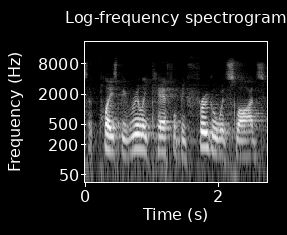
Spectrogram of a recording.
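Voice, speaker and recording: A man with an Australian accent. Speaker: university lecturer. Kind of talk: lecture. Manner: animated.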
